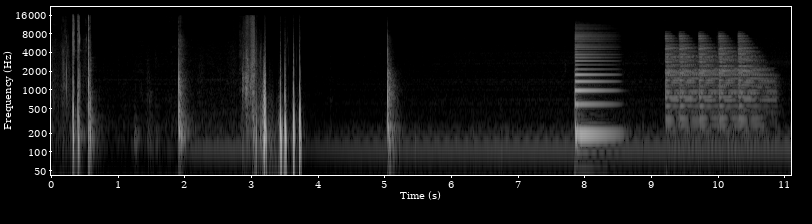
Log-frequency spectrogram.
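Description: Bally Who Dunnit pinball machine starting up: a few sharp clicks and knocks, then a low steady hum sets in. About 8 s in a single bong rings and fades, followed by a short run of about six quick tones from the machine's sound system, its start-up sounds during the boot test.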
